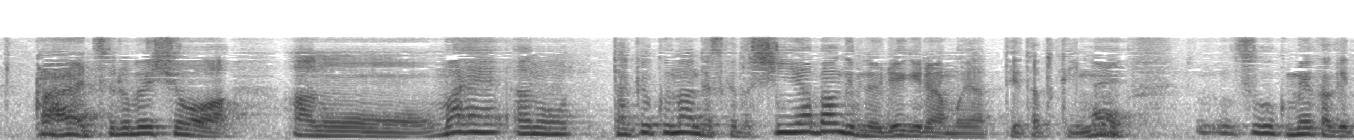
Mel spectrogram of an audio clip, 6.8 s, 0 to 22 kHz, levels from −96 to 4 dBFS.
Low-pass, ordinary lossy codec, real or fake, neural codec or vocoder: 7.2 kHz; none; real; none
